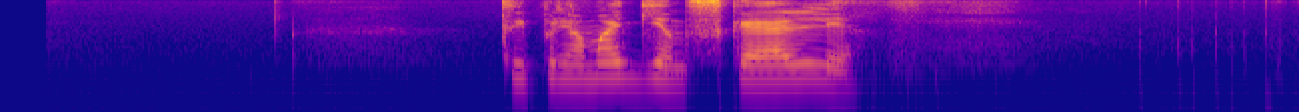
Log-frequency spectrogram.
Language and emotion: Russian, angry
